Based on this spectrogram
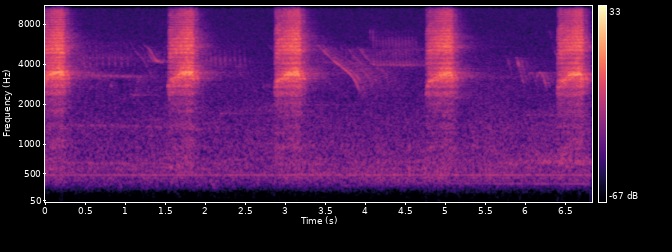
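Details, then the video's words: A barn owl gives five harsh, hissing screeches, each under half a second, spaced about one and a half to two seconds apart, with faint thin bird whistles between. "Sound Barn owl"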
